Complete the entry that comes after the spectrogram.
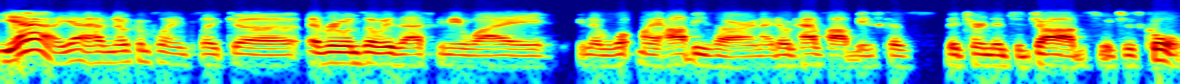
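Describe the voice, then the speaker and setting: This voice carries a Miami accent and fairly even intonation. The pace is very fast. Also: man, medium pitch for a man. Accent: American English, Miami. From Miami, Florida (Cuban American family). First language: Spanish. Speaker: writer and comics editor. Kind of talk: interview.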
